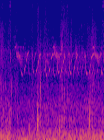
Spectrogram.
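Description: Shoes step on asphalt.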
